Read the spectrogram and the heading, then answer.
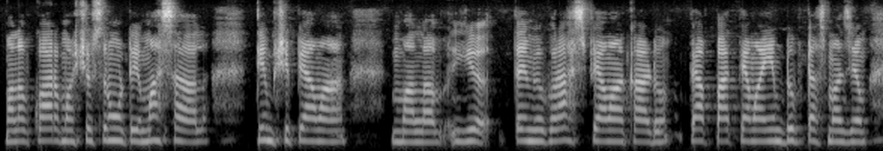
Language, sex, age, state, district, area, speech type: Kashmiri, female, 45-60, Jammu and Kashmir, Ganderbal, rural, spontaneous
